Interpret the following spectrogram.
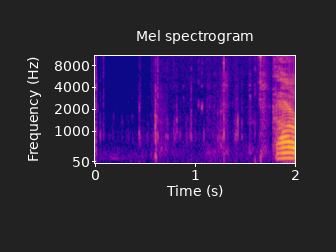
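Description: Mostly near silence with a few faint small clicks as a screwdriver tightens the positive post screw on a rebuildable atomizer deck. A man's voice starts near the end.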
